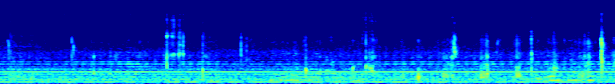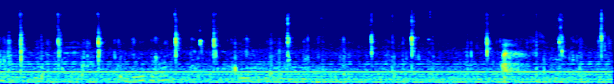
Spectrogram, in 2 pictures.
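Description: Biting and chewing an unripe green mango close to the microphone: irregular crisp crunches and wet mouth clicks as the firm flesh is bitten off and chewed.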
